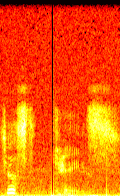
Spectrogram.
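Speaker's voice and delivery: whisper. Real, not acted. Joking aside after a laugh.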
